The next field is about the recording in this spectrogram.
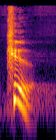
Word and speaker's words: Koo: His name is Justin, rhymes with Sue, Koo.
